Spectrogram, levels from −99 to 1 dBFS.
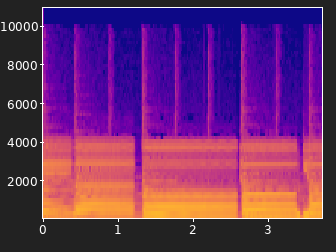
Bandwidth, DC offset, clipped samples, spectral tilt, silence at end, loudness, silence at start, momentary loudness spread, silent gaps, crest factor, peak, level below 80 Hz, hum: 8.8 kHz; 0.2%; under 0.1%; -7 dB/octave; 0 s; -17 LUFS; 0 s; 4 LU; none; 12 dB; -4 dBFS; -56 dBFS; none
